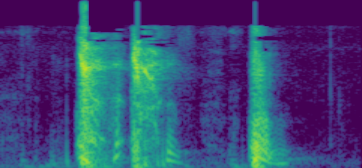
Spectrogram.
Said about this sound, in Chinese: 对不起啊，今天不知道为什么喉咙很痒，一直在哪里啊在咳嗽。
